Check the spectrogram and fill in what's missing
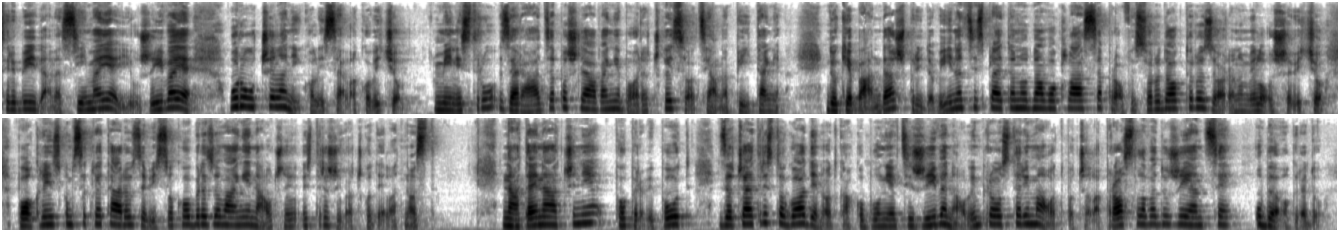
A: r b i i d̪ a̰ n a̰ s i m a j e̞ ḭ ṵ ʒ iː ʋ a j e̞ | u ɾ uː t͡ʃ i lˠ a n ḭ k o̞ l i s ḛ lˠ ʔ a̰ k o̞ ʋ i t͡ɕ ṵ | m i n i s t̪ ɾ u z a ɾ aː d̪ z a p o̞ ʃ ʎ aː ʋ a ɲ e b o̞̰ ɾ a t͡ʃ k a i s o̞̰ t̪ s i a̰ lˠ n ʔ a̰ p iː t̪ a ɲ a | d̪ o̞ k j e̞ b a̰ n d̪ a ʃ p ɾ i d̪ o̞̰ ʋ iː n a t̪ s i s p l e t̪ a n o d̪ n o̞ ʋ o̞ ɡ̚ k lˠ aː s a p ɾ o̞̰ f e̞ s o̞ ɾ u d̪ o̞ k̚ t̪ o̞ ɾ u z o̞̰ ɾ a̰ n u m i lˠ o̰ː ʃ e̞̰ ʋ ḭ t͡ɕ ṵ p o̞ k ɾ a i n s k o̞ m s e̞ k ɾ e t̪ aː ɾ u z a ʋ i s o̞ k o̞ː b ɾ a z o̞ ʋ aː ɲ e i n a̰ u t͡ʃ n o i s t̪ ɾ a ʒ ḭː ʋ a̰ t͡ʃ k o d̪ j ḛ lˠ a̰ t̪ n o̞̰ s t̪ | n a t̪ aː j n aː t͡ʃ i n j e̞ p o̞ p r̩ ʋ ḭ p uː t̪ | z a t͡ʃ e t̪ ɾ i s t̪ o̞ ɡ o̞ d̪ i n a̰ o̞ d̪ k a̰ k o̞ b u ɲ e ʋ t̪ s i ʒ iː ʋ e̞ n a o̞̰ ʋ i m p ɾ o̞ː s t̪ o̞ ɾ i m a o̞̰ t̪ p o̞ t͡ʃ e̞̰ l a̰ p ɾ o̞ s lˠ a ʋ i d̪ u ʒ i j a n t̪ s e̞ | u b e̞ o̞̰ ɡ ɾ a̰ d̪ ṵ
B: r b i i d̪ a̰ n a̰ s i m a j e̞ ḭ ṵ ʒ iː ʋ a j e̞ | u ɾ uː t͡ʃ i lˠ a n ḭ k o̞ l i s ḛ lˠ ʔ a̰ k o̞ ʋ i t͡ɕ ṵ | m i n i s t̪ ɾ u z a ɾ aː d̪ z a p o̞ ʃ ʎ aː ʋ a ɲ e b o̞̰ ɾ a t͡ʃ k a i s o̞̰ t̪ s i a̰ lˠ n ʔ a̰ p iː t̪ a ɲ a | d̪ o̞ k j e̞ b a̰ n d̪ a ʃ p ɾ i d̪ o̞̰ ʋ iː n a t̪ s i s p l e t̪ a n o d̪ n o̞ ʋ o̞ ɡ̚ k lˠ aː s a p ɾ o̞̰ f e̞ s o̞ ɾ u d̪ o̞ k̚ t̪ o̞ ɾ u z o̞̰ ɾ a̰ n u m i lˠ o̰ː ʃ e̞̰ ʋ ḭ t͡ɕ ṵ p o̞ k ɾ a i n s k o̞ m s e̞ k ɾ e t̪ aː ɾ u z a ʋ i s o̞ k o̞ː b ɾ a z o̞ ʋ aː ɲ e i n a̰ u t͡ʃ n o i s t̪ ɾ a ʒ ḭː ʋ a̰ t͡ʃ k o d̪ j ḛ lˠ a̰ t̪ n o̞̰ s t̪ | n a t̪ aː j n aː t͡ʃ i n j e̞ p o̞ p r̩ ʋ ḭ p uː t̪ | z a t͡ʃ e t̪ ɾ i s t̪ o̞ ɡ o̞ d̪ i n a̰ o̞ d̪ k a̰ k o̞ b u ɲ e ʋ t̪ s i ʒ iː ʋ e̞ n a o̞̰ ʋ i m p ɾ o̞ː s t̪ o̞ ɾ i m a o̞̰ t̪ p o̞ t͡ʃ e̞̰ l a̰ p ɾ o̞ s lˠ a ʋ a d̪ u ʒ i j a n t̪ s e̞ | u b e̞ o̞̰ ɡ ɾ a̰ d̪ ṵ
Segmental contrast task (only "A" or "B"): B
